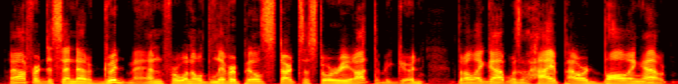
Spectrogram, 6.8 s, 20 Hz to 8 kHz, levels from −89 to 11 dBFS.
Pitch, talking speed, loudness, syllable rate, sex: 135 Hz, 265 wpm, -20 LUFS, 6.2 syllables/s, male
